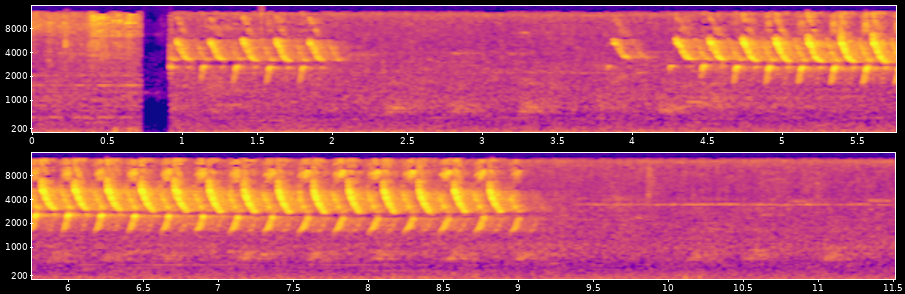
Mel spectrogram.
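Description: Bird song: a songbird repeating quick, sharp downward chirps, about five a second, in a short run near the start and a longer run of several seconds in the middle, over a low steady background rumble. The sound cuts out for a split second under a second in.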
